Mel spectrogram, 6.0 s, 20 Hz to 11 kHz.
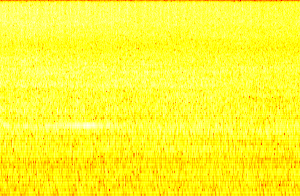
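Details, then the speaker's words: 2001 Jeep Cherokee Sport 4WD engine idling: smooth steady low idle, no ticks, knocks or chuffing; headers and header gaskets quiet, no oil leak, original front clip; muffler has a small hole said to be inaudible. "So as you can hear, the engine is very quiet. Headers are quiet, header gaskets are quiet, there's no oil leak."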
